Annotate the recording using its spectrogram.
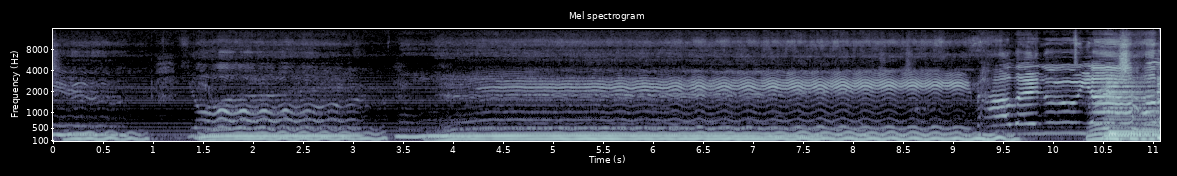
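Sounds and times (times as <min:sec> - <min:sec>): woman singing with vibrato: 0:09.4 - 0:11.0.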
